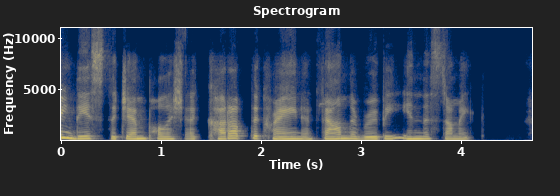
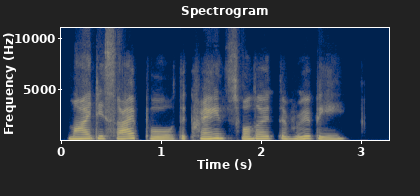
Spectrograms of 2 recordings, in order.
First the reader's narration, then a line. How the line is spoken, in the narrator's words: he said softly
